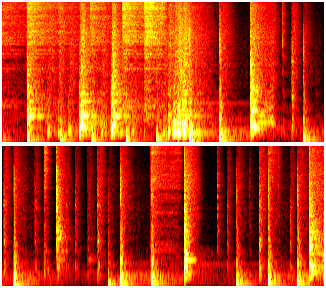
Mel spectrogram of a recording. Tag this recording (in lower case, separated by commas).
drum, cymbal, snare drum, music, drum kit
